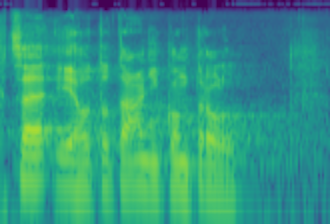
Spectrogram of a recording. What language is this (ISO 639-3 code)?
ces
